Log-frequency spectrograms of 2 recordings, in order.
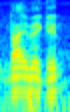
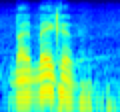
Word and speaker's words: Nijmegen: Ball over, back over to Nijmegen.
